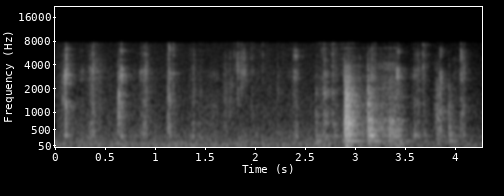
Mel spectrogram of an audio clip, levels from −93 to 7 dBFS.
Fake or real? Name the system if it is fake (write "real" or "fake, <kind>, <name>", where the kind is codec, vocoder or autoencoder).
real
